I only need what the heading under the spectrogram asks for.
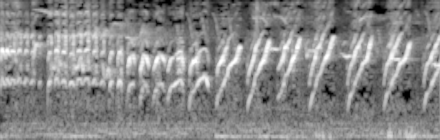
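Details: Greater green leafbird singing a long, full, chattering song: rapid bright notes at first, then a run of sweeping upslurred whistles repeated about every third of a second.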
